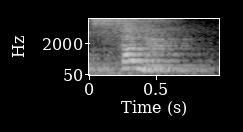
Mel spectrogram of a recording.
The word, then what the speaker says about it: salut: Agora vamos ver uma coisa a respeito da pronúncia do salut, tá? Uma coisa eu já expliquei, que é a letra T, que não é pronunciada no final, né?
